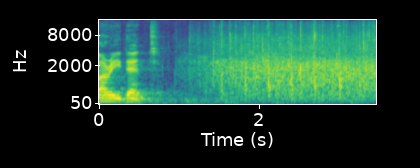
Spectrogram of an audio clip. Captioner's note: applause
